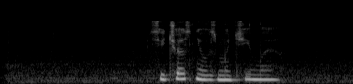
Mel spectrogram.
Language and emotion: Russian, neutral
